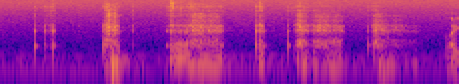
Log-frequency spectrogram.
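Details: Acted imitation of respiratory dystonia, made more obvious than usual: breathing noises from segmented airflow or involuntary breath holding on inhalation or exhalation, bursting out in pieces; breathing spasms.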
